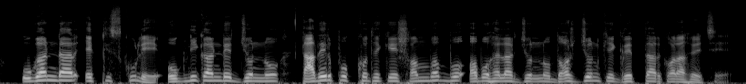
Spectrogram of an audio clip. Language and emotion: Bengali, neutral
